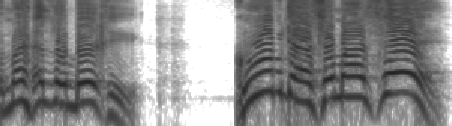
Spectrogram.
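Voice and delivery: high, loud call to action; rally them out of their tears; rousing shout. Acted. Rousing the weepers to act.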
